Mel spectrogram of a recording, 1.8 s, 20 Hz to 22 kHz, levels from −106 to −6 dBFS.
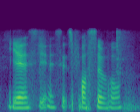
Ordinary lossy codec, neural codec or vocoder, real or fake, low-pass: Opus, 16 kbps; none; real; 7.2 kHz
